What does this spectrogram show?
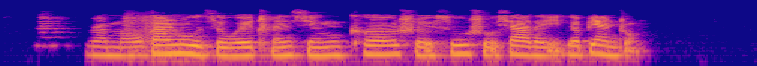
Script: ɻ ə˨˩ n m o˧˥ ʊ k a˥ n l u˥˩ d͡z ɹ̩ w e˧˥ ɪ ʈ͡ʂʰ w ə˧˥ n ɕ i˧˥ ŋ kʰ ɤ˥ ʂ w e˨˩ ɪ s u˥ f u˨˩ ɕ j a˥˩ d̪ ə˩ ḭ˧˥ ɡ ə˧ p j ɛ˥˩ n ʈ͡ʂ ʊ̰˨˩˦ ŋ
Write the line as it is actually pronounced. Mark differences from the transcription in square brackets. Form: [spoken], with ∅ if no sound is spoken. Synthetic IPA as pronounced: ɻ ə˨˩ n m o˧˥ ʊ k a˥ n l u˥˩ d͡z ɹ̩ w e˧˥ ɪ ʈ͡ʂʰ w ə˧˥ n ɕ i˧˥ ŋ kʰ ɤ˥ ʂ w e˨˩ ɪ s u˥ [ʂ] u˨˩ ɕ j a˥˩ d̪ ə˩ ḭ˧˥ ɡ ə˧ p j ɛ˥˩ n ʈ͡ʂ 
